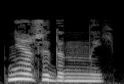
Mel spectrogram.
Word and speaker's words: неожиданный: Как надо сказать, неожиданный или неожиданный? – Вот неожиданный, конечно, с одним «Н», потому что далеко от ударения.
